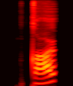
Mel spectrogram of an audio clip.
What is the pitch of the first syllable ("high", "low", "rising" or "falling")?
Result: rising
